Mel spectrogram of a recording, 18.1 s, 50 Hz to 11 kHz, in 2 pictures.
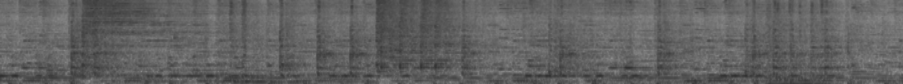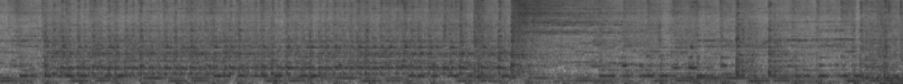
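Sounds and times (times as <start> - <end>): wooden xylophones played with mallets: 0.0 - 18.0.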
